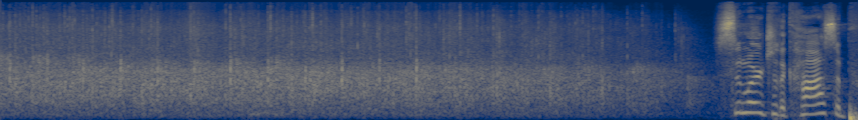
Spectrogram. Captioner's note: applause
